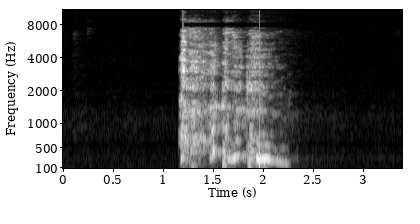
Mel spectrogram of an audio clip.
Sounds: Throat clearing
